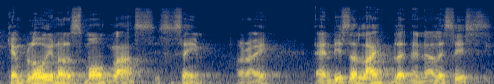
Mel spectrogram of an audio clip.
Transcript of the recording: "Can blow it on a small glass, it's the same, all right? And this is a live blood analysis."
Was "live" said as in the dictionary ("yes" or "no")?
no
